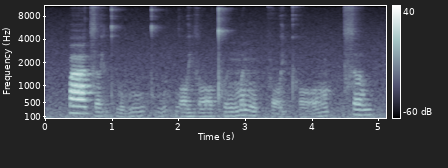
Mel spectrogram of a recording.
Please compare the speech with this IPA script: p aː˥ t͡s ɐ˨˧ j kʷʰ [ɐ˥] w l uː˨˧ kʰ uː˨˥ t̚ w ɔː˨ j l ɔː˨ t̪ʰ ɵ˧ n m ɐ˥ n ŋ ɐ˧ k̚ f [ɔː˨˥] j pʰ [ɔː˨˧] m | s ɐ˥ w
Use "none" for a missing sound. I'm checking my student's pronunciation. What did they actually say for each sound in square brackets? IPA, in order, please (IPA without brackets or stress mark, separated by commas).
ɐ˨˩, ɔː˨˩, ɔː˨˥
